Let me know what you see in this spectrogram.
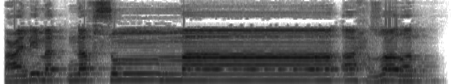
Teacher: علمت نفس ما احضرت، میم مشدد ہے تو سین کو میم مشدد کے ساتھ ملائیں گے اور الف کے اوپر مد منفصل ہے تو 3 سیکنڈ نہیں بلکہ 4 سیکنڈ کھینچیں گے.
